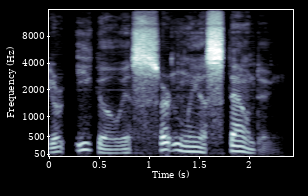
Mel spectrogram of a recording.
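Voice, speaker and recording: A man's voice: medium pitch, very animated, a bit bright, breathy edge, no room sound, full character voice. A man playing an ancient dragon in roleplay audio, imperious and teasing, dangerous yet tender, speaking to the listener in formal, old-fashioned phrases. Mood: amused, condescending. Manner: slow, haughty, teasing, formal archaic diction.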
